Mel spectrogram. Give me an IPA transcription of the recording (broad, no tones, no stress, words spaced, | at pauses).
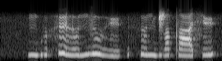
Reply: mbuhɵlu nzuɦʉ | θund͡ʒɨtˤesʉ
